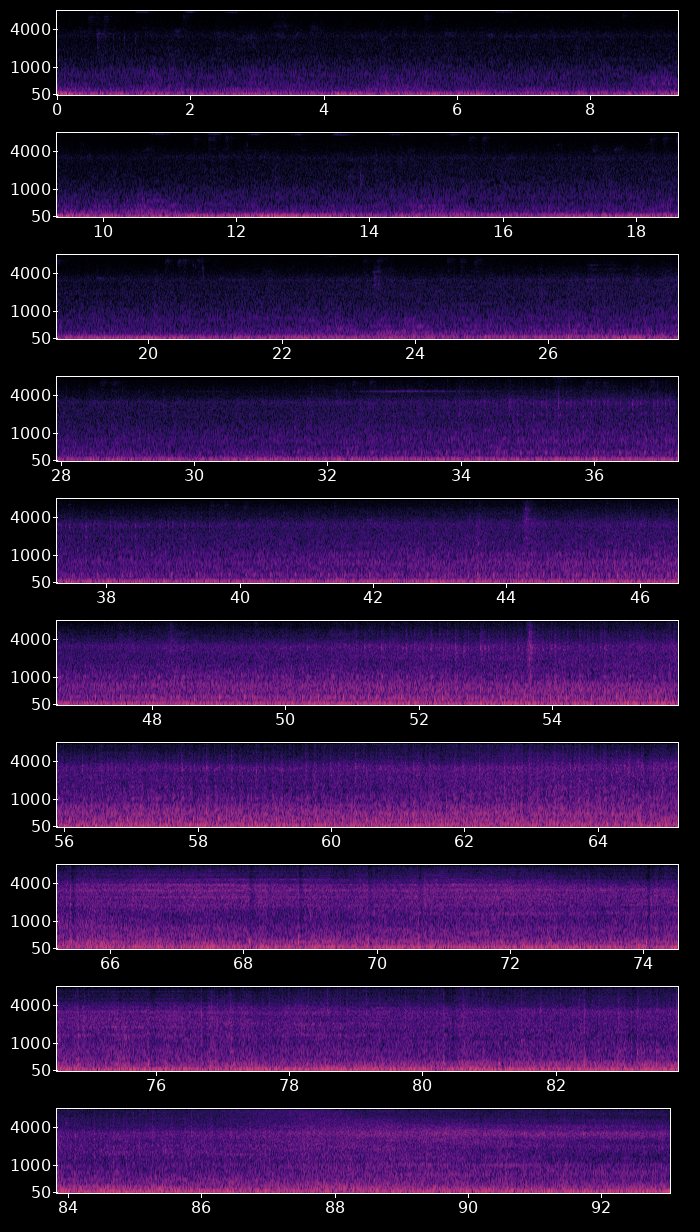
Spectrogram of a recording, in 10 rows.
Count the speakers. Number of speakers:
zero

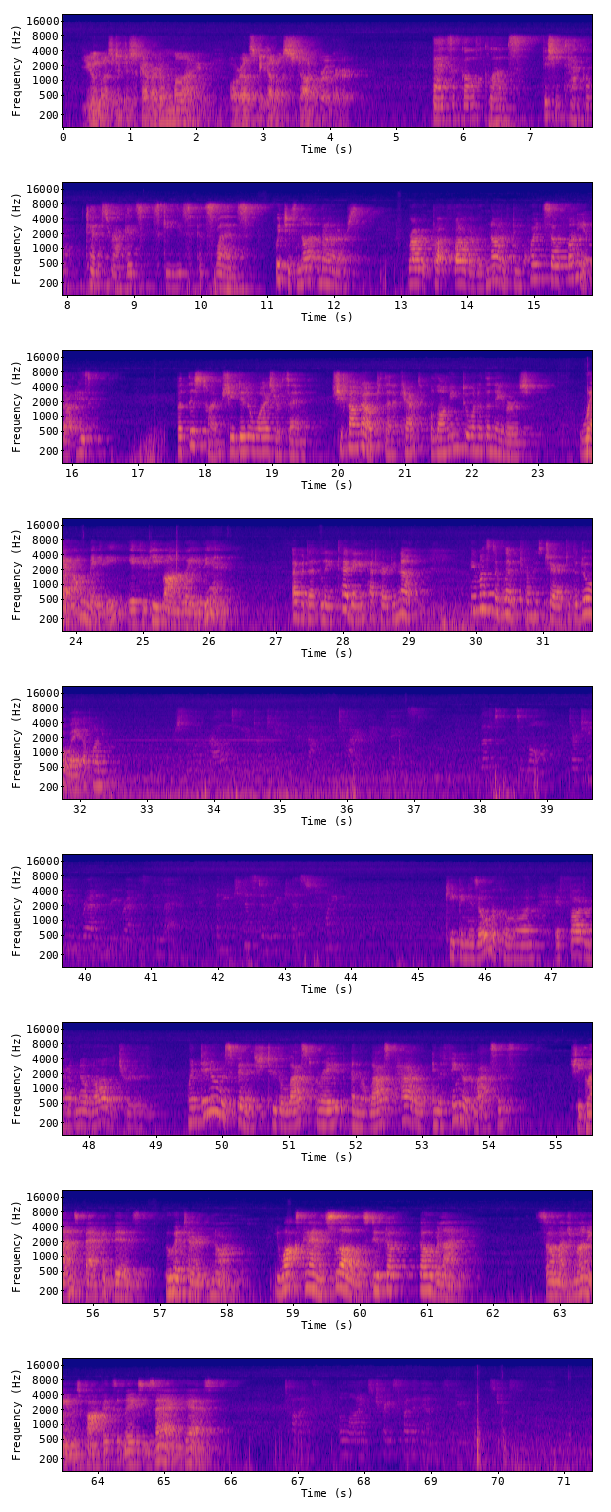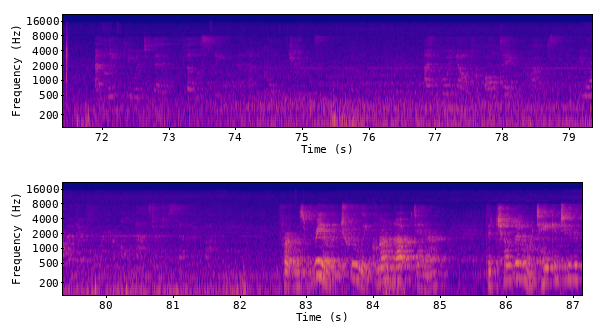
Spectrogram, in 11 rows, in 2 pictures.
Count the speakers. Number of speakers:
seven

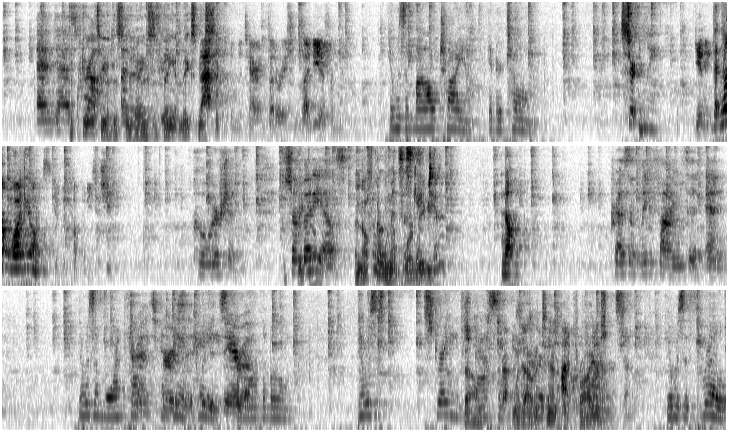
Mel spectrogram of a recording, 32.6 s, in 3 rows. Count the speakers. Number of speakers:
five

